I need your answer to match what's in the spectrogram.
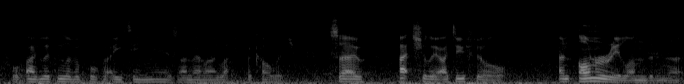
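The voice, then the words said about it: Northwest English accent. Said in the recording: “from my accent you will know that I'm from the Northwest”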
